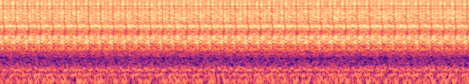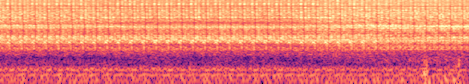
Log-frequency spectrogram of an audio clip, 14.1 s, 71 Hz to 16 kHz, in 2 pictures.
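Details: 2004 Ford Excursion 6.0 Powerstroke diesel (head studs, EGR delete, blue spring) with a loping rough idle that appeared after spirited driving: an uneven, lumpy beat from one weak cylinder. The #7 injector had failed, and replacing it fixed the idle.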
